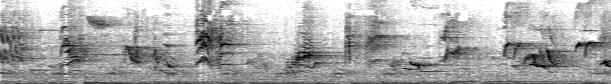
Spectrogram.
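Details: A Gray Catbird in woods in Delaware, a bird that sings almost constantly, gives a steady, jumbled run of squeaky, scratchy high phrases with hardly a pause, over soft background music.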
